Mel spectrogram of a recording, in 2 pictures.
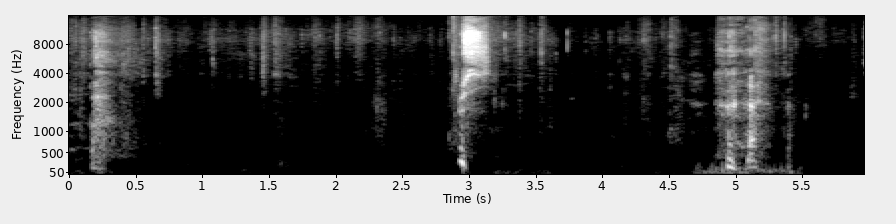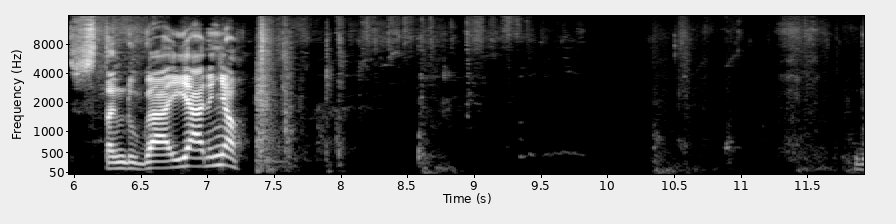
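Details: Hungry goats being herded home to their pen, one giving a loud wavering bleat with a strong quaver lasting about a second, amid a man's repeated spoken urging and scattered footsteps and rustling.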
